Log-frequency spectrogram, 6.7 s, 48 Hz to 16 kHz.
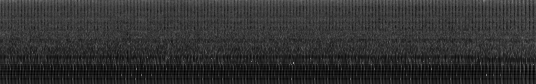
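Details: Trash-picked mower engine, sat about 40 weeks, start attempt on choke after servicing: small single-cylinder firing and running at a fairly steady, slightly uneven beat around three per second; earlier it had no spark, cause otherwise unconfirmed.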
